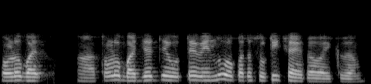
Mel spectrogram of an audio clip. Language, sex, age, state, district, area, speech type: Sindhi, male, 18-30, Gujarat, Surat, urban, conversation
